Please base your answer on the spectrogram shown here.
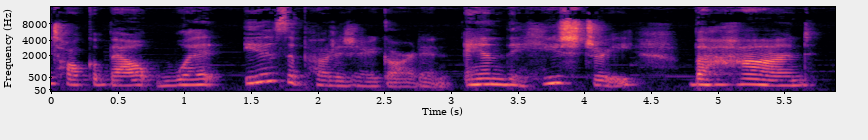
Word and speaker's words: potager: Some are just totally not the correct way, but potager is the way that I've heard it pronounced the most, and I think it's the correct way to pronounce it, potager.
